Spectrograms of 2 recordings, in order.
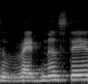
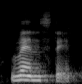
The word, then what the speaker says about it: Wednesday: If you are pronouncing this word as Wednesday, that would be wrong pronunciation, because the right pronunciation of this word is something like this, Wednesday.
